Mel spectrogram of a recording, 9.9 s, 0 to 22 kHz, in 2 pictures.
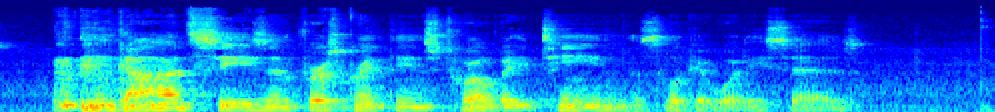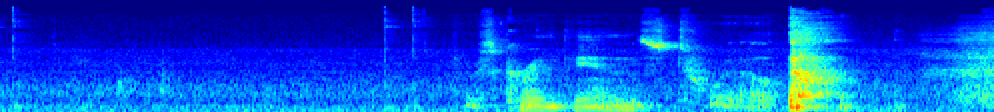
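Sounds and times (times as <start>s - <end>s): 
speaker coughing sharply: 0.3s - 0.7s, 8.9s - 9.3s
speech: 0.3s - 4.4s, 7.4s - 9.4s.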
